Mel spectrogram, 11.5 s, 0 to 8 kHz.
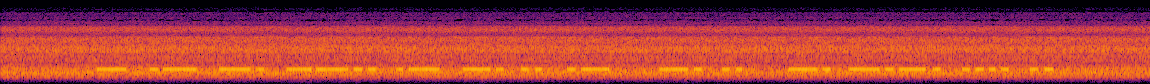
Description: Morse code, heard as a keyed tone, hand-sent with a straight key, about 18 wpm, 530 Hz, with heavy radio static. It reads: TANZANIA NI NCHI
